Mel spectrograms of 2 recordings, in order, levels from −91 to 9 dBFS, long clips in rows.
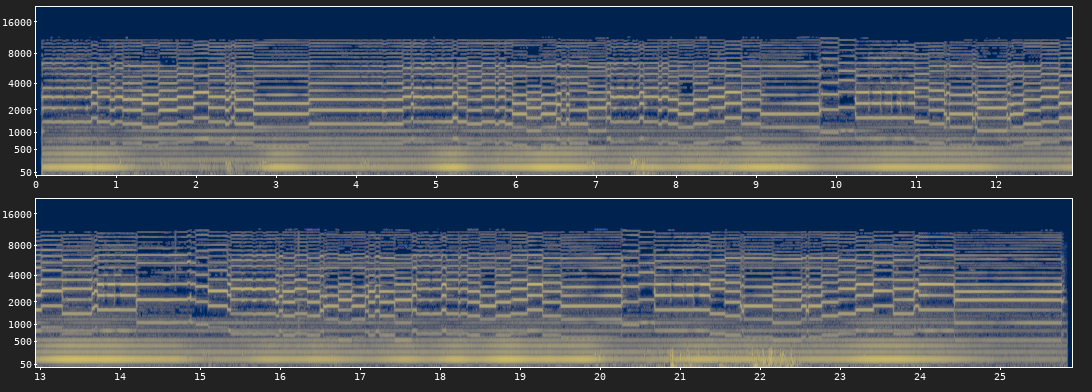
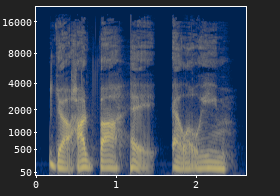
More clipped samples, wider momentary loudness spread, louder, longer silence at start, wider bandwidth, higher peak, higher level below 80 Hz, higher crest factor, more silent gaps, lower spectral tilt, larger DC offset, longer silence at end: neither; second, 5 LU vs 9 LU; first, -15 LUFS vs -20 LUFS; about the same, 0.1 s vs 0.15 s; second, 11.5 kHz vs 17.5 kHz; about the same, -2 dBFS vs 0 dBFS; first, -40 dBFS vs -54 dBFS; second, 14 dB vs 20 dB; neither; second, -3.5 dB/octave vs -5.5 dB/octave; neither; second, 0.05 s vs 0.25 s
